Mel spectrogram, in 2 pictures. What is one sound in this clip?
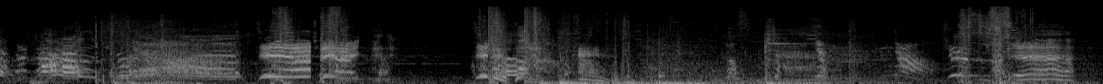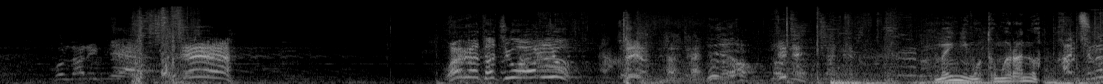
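Swords clash and slash repeatedly.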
